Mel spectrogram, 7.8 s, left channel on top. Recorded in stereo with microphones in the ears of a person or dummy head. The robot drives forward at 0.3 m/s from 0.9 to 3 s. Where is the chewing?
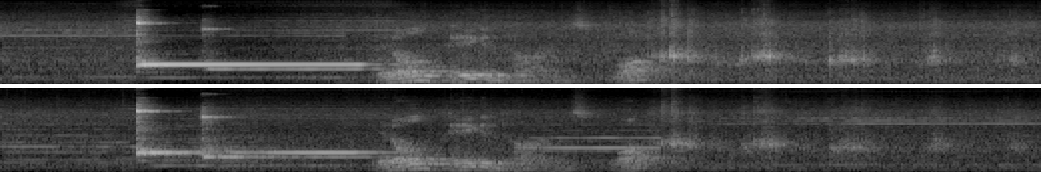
55° left (ahead or behind), 0.5 m.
